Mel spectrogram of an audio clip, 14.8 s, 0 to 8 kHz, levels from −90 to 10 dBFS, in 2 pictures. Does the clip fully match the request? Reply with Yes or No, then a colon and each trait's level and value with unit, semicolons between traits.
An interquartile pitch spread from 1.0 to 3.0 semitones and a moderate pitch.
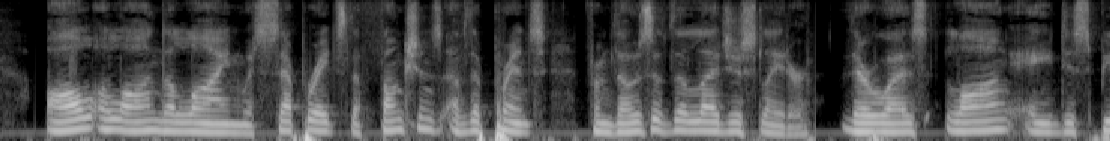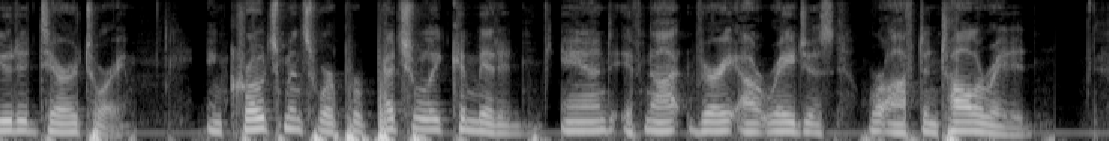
Yes: average, 2.7 semitones; medium, 145 Hz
